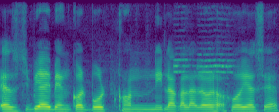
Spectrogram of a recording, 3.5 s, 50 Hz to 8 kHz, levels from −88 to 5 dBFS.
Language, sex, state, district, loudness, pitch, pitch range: Assamese, male, Assam, Kamrup Metropolitan, -17 LUFS, 145 Hz, 140-145 Hz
